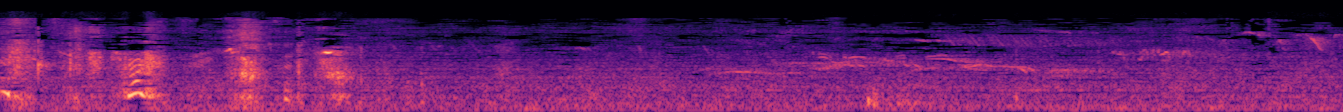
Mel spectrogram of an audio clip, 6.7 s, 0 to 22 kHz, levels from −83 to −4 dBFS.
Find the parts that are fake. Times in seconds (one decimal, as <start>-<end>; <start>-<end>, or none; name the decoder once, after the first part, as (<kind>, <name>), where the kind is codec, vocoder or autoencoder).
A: 1.9-3.3 (vocoder, Vocos)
